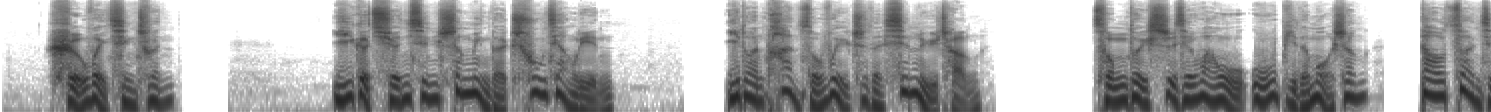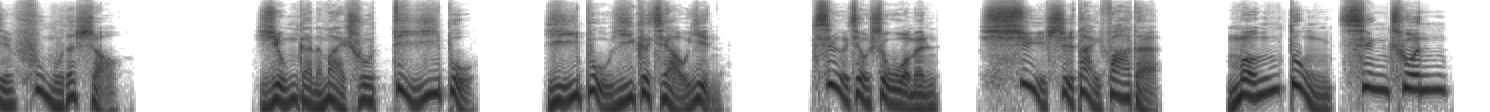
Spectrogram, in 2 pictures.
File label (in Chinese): 男 形象片; 爱奇艺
